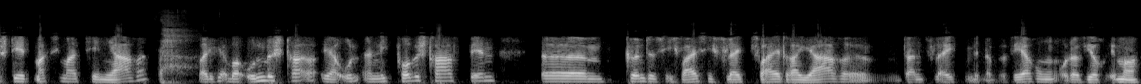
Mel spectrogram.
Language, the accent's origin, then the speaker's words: German; Germany; weil als Deutscher wirst du ja in Holland diskriminiert.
